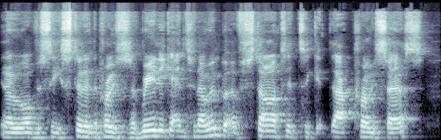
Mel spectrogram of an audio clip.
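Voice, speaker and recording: A man answering interview questions as a football journalist, explaining things in a measured, conversational way. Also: on the high side, fairly even intonation, darkish tone. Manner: measured, explanatory, often says "you know". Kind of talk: casual interview answers, informed analysis.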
